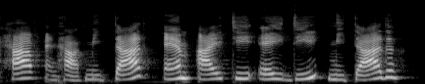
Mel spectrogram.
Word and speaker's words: mitad: Mitad y mitad. Mitad, mitad, so that means like you can choose 2 flavors. Mitad y mitad. Like half and half. Mitad, M-I-T-A-D, mitad y mitad.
